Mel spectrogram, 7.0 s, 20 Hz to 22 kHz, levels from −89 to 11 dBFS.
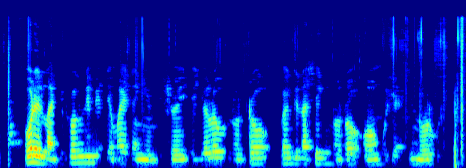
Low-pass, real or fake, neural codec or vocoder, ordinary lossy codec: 14.4 kHz; real; none; none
